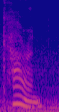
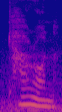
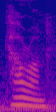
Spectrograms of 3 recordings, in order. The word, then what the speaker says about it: Charon: it's a big coin your pronunciation is a little off the name you heard wasn't Karen it was c h a r o n as in Caron the ferryman of the Dead karon who in exchange for the right coin helps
